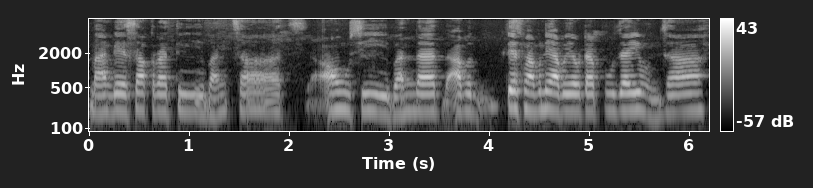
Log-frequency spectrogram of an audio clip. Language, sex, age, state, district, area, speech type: Nepali, female, 60+, West Bengal, Jalpaiguri, rural, spontaneous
